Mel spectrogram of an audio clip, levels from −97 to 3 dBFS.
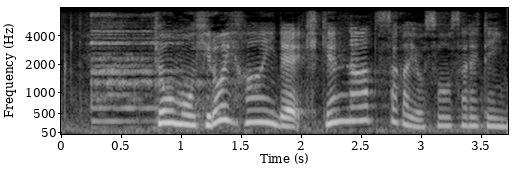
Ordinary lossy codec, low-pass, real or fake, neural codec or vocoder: none; 7.2 kHz; fake; codec, 16 kHz, 16 kbps, FreqCodec, smaller model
